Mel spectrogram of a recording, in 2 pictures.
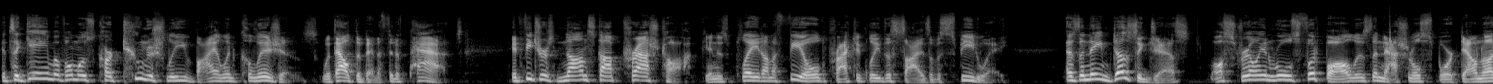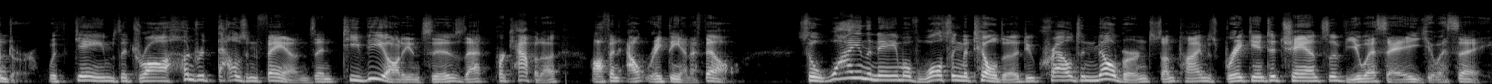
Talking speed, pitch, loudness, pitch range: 160 wpm, 160 Hz, -20 LUFS, 135-195 Hz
